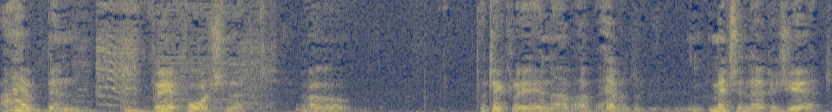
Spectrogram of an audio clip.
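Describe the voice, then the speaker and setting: Through noticeable background noise, a man of medium pitch talks at a fairly slow pace with lively intonation and long, frequent pauses. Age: 80s+. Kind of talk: interview answer. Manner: slow, reflective.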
